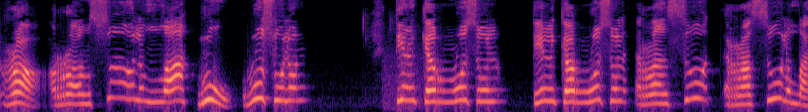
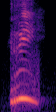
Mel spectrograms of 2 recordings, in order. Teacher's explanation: Ra yang berbaris atas ditebal sikit.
